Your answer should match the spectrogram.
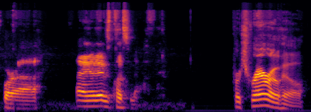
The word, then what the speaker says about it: Potrero Hill: Potrero Hill. Okay, yes. Missed the extra R.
